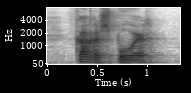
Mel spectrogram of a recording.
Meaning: cart track (basic type of dirt road)
- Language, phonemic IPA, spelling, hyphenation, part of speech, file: Dutch, /ˈkɑ.rə(n)ˌspoːr/, karrenspoor, kar‧ren‧spoor, noun, Nl-karrenspoor.ogg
